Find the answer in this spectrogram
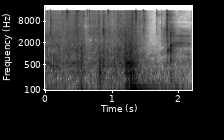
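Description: Faint, scattered rustling and crinkling of a diamond-painting canvas and its clear plastic cover film as it is handled and laid flat.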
